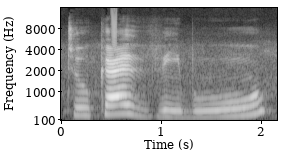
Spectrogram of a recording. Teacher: با واو پیش بو، ایک الف کے برابر کھینچنا ہے.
